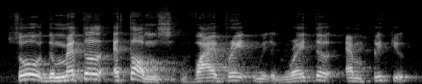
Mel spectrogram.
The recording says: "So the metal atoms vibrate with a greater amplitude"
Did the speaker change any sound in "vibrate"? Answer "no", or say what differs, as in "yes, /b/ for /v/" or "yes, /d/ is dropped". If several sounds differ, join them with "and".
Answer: no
